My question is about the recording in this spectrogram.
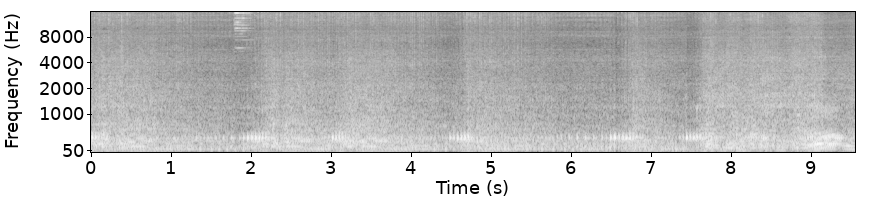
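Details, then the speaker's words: Yamaha Mio M3 125 scooter with stumbling and hard idle, throttle body just cleaned and refitted: short rev blips, and each time the throttle closes the revs sag back slowly instead of dropping cleanly. It idles, but the return is held back; the cause is unconfirmed. "Oke ini di sini terlihat ya E motor masih mau langsam cuma di turun gas dia seperti Ada apa ya ketahan atau lambat lambat turunnya turunnya lambat"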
